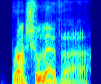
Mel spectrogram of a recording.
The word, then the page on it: Russia leather: British English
